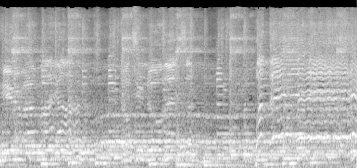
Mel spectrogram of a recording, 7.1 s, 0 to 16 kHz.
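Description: A mid-1960s soul ballad record playing: a band with a walking bass line. About five seconds in, the melody rises into a long held note.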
